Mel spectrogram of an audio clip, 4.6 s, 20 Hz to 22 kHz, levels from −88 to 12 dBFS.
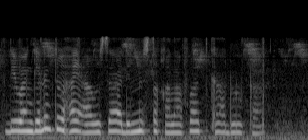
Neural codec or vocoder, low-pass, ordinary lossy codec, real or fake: none; 7.2 kHz; none; real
